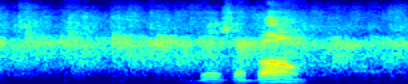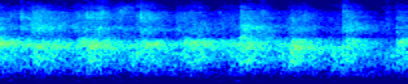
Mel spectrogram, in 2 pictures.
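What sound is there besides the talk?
congregation applause for all mothers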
